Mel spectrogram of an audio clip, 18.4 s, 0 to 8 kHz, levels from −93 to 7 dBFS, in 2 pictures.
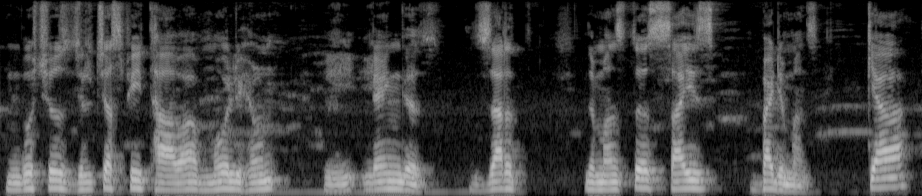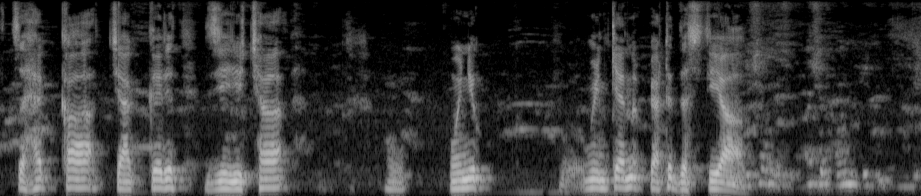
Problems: constant background noise, background conversations at intervals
